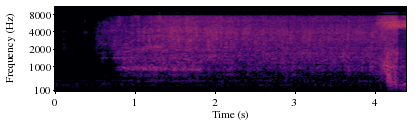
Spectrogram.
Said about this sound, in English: Prepare for the sizzle.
